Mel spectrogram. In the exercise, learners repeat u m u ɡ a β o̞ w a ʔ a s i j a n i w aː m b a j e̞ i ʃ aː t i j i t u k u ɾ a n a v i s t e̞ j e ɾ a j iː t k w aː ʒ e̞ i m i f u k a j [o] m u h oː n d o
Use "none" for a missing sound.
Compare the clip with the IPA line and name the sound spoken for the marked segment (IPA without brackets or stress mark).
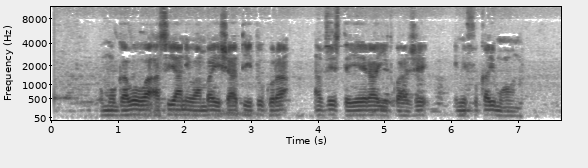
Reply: u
